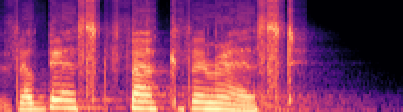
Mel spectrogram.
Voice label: BEST REST, Funky Vocals; USB Soundscan vol.18; AKAI; COMPUTER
